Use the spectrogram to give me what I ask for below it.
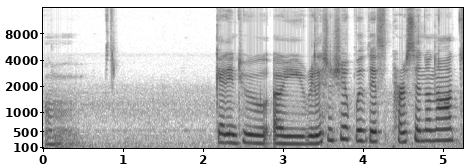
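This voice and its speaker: A woman with a non-native accent, fairly high-pitched, with ordinary pitch variation. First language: not English. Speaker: tarot reader. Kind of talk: tarot reading to camera. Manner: calm, soothing.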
